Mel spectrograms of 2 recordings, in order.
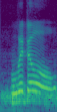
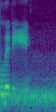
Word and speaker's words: Lidl: Little, not Liddy. Huh. Yeah, my pronunciation is going to be absolutely awful. Unless you guys give me phonetic spellings of things. Like Lidl with a long I.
